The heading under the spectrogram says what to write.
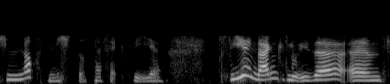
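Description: This speech clip has passed through the G.729 codec, whose low-rate coding models each 10 ms frame as a vocal tract filter, a pitch predictor and a few pulses. Nothing above 4 kHz survives, and the voice comes out plainly rough and synthetic throughout, which fits an 8 kbit/s G.729A link. From 0.91 to 0.97 s, between "noch nicht so" and "wie ihr", VoIP packet loss concealed by the speech codec leaves a gap of about 30 ms that the decoder fills by extending its last pitch and filter at falling gain, so the voice smears into a brief, fading buzzy tone or coloured noise.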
